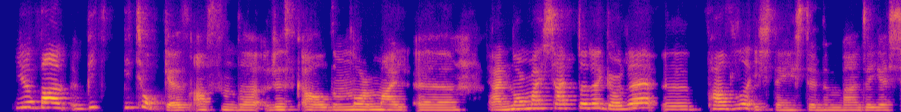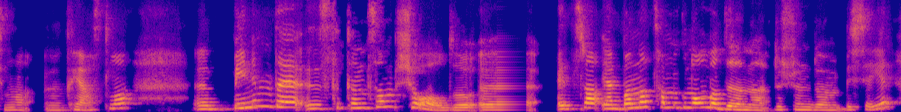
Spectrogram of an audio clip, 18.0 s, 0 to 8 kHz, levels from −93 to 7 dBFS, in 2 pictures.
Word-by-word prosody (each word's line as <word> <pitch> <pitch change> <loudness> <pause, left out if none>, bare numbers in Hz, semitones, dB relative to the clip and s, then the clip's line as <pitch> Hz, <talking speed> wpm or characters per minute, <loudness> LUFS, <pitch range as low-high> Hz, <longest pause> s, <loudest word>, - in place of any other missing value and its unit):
Ya, 370 +2 -2
ben, 335 -4 +10
ııı, 260 - -10
bir 370 +1 -2 0.3
birçok 345 -1 -3
kez 180 +1 0
aslında 190 -2 -5
risk 195 0 -3
aldım 190 0 -2
normal, 195 -2 +1
eee, 180 0 -4 0.4
yani, 195 +4 +1
normal 270 +3 +1
şartlara 290 +2 +1
göre, 260 +1 +1 0.3
ııı, 225 +1 -6 0.2
fazla 255 +3 0
iş 195 -3 -8
değiştirdim 175 0 -8
bence 180 0 -6
yaşıma, 180 0 -7 0.2
ııı, 165 0 -13
kıyasla. 210 - -3 0.7
Iıı, 240 0 -1 0.3
benim 410 +7 -1
de, 370 -8 +5
ııı, 275 0 -3
sıkıntım 320 +7 -3
şu 400 -4 -2
oldu. 175 - +1
Iıı, 185 0 -3 0.4
etra 250 +6 +3
yani, 275 -1 +1
bana 350 +5 +5
tam 355 -1 0
uygun 340 0 -7
olmadığını 230 - +4
düşündüğüm 195 -2 -7
bir 200 - -6
şeyin, 215 - -4
215 Hz, 135 wpm, -21 LUFS, -, 0.7 s, ben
